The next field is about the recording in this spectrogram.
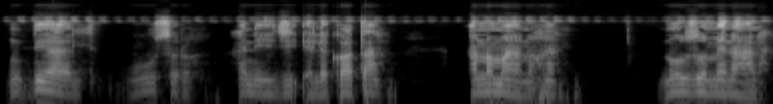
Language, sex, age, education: Igbo, male, 30-45, tertiary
